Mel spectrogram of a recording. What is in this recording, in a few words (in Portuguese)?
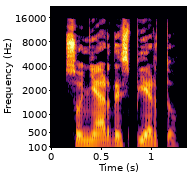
"sonar despierto", espanhol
